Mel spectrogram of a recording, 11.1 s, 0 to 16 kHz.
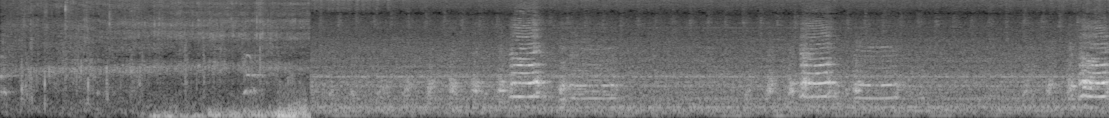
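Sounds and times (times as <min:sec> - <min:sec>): fowl calling: 0:03.8 - 0:06.2, 0:07.6 - 0:09.1, 0:10.4 - 0:11.0.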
